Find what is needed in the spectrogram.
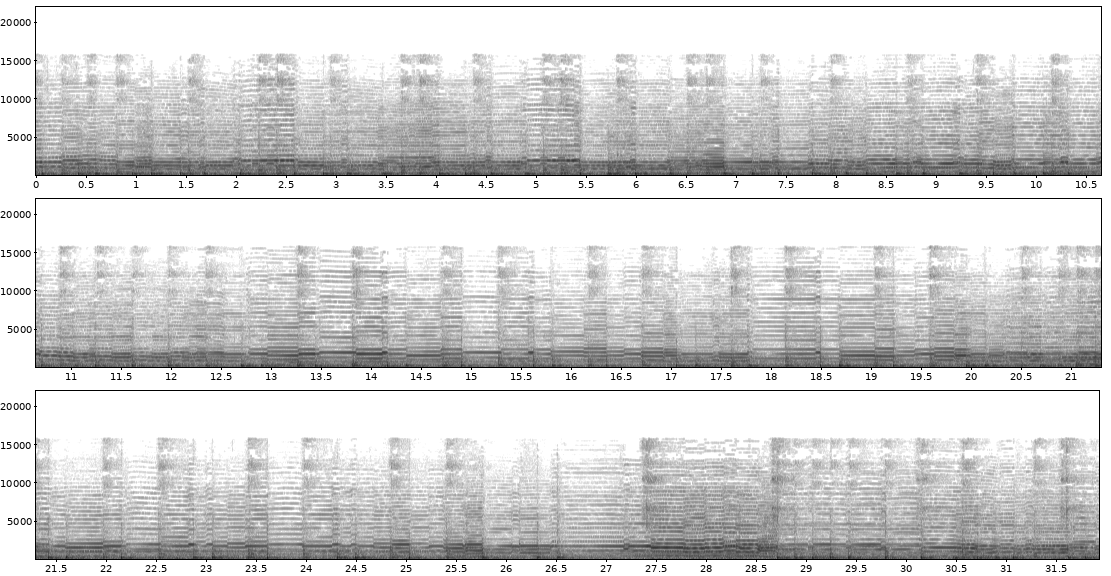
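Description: Two bagpipes playing a tune together over their steady low drone, with a snare drum beating time underneath.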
